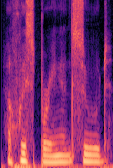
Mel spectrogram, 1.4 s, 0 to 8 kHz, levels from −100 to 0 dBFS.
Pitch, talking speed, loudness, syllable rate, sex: 120 Hz, 125 wpm, -15 LUFS, 4.8 syllables/s, male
